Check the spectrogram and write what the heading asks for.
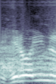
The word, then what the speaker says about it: हेरोइन: माननीय मंत्री जी, उसके पहले थोड़ा सा इसमें शायद हीरोइन लिख दिया है। हीरोइन नहीं होता है, हेरोइन होता है।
